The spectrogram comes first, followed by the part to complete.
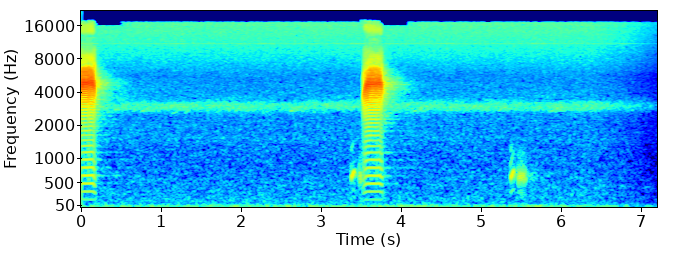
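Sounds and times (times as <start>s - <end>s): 
American Woodcock harsh buzzy peent call: 3.4s - 4.1s, 5.3s - 5.8s.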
